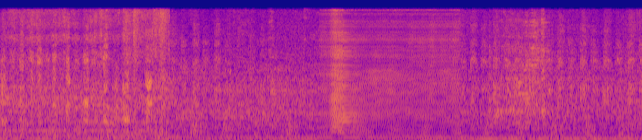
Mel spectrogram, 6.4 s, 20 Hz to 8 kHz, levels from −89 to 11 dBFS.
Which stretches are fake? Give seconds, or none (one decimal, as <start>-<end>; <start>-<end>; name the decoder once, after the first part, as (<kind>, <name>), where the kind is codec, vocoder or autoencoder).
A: 3.2-4.6 (vocoder, WaveNeXt)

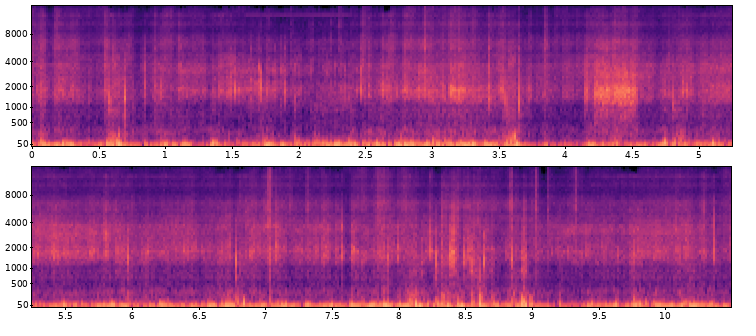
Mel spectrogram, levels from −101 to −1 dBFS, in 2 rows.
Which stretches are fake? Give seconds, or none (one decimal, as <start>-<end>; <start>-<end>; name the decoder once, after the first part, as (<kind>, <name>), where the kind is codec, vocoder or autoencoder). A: 0.0-1.6 (autoencoder, DAC-VAE); 2.4-10.5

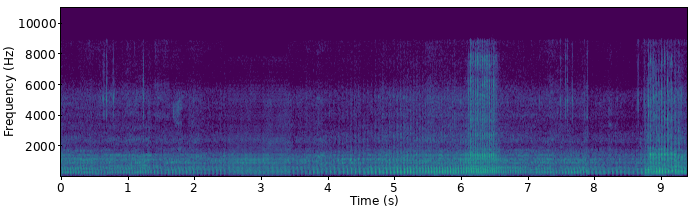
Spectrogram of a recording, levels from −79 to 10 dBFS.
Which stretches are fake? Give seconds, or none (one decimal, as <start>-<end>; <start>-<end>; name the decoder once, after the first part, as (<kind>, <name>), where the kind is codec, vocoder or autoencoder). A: 2.5-3.4 (vocoder, WaveNeXt)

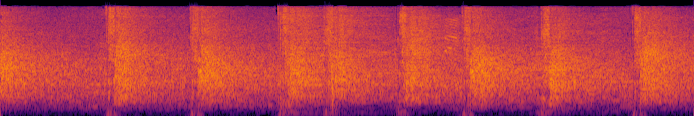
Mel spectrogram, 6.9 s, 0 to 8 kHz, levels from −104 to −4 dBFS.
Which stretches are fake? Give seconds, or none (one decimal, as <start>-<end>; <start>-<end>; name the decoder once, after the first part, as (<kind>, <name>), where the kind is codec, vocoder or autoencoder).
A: 2.8-4.4 (codec, SNAC); 5.3-6.2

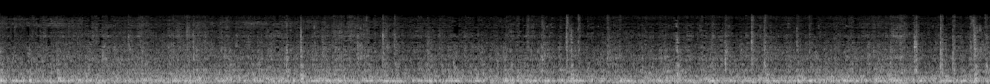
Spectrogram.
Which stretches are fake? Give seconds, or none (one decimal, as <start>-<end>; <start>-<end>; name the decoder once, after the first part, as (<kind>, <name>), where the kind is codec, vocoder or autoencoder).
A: none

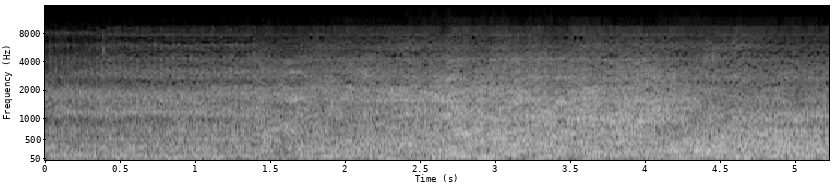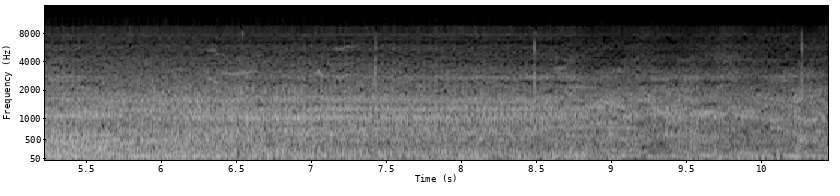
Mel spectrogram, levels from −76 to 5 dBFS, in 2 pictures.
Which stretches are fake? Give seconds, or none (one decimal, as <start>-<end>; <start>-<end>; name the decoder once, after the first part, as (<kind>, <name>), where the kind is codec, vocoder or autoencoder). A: 1.4-4.9 (codec, DAC); 8.7-10.5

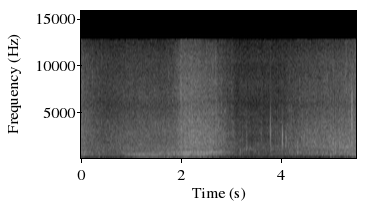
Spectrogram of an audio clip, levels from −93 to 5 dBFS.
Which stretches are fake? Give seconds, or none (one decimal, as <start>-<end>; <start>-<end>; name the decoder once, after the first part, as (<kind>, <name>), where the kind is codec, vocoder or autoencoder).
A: 3.0-4.1 (codec, SNAC)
